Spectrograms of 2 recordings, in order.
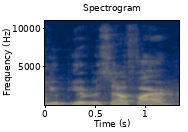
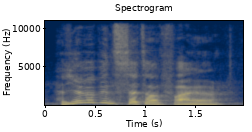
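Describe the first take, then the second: First: The question sounds menacing and threatening. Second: The question sounds warm and friendly. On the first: The person is making a threat. "a thug like threatening you" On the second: The person is offering something kindly. "they said it in a very endearing way"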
